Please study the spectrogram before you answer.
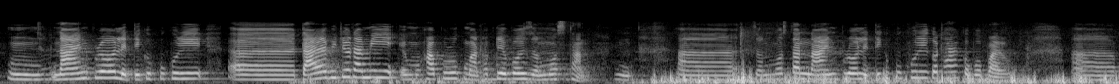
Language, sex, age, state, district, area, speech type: Assamese, female, 45-60, Assam, Lakhimpur, rural, spontaneous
